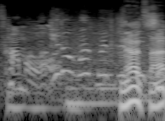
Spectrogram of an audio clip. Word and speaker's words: Kamala: to say her name earlier you said Kamala way she pronounces her name is Kamala you don't work with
